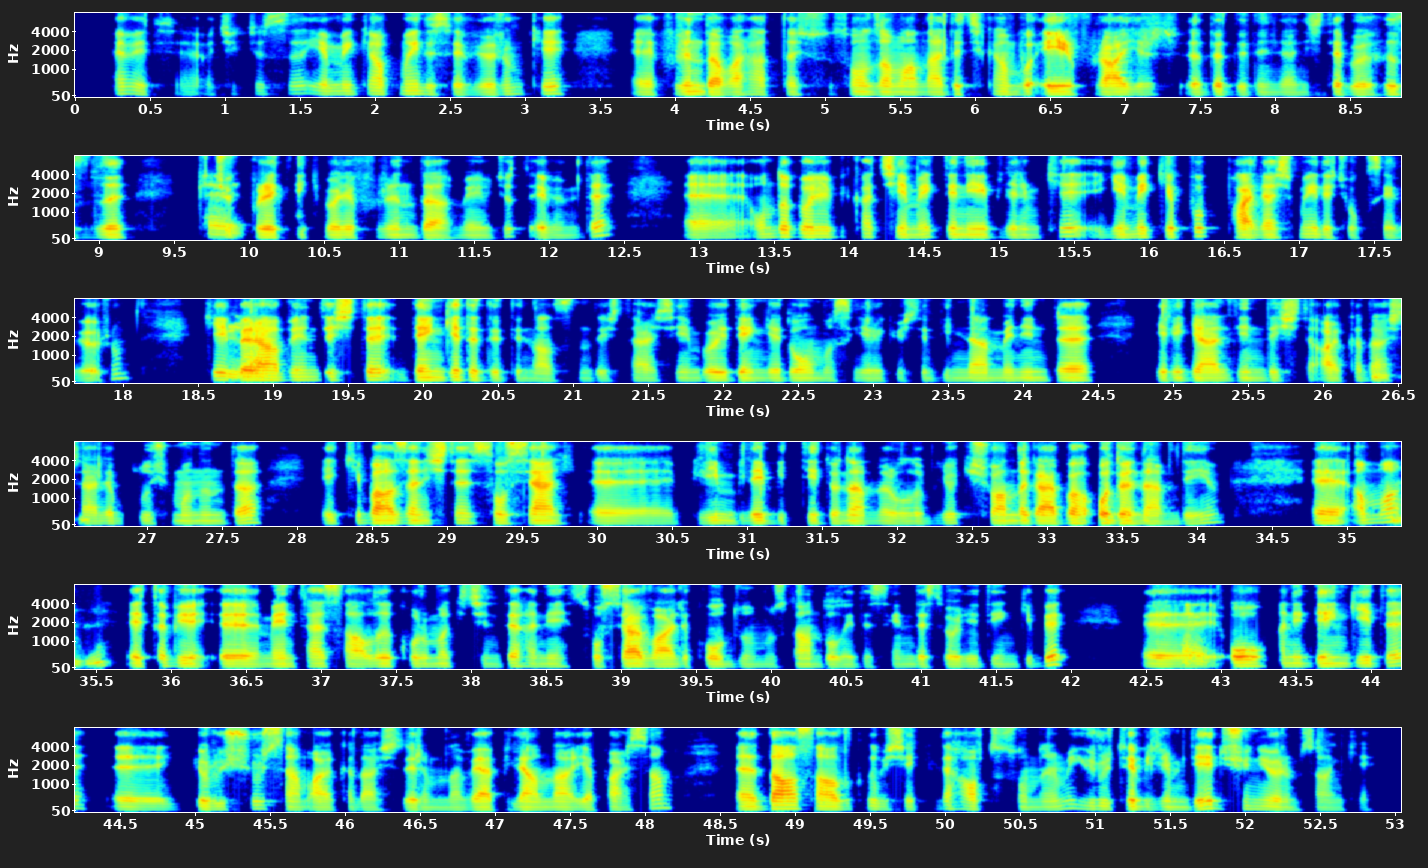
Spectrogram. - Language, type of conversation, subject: Turkish, advice, Hafta sonlarımı dinlenmek ve enerji toplamak için nasıl düzenlemeliyim?
- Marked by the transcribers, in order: in English: "air fryer'da"; tapping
